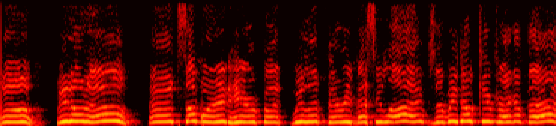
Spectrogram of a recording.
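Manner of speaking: very high, loud, scared squeaky voice. Voicing scared people who don't know where the marble is hidden: voicing scared people. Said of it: "the scared people".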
